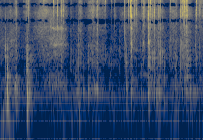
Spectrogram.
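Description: Plastic shrink-wrap crinkling and rustling with scattered small clicks as hands work at the wrapping on a metal collector's tin; two sharp clicks in the first half second, the second the loudest.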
